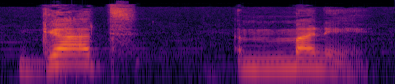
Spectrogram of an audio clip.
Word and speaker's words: Getsemaní: La palabra viene del arameo, no es una palabra griega, no es una palabra hebrea, es un arameo del tiempo del Señor y su pronunciación es Gat-mané, que significa prensa de aceite.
